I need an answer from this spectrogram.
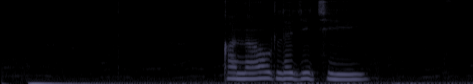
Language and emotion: Russian, neutral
